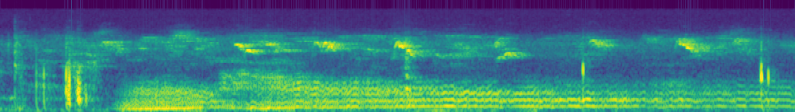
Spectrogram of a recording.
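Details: Ginger domestic cat after hunting a catfish from a fish pond gives a low, drawn-out moaning yowl lasting about three seconds, steady in pitch, while small birds chirp faintly and high in the background.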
